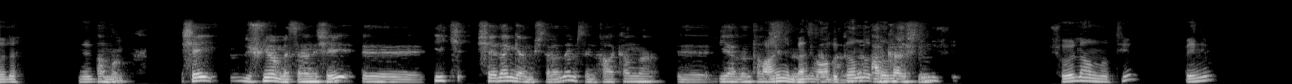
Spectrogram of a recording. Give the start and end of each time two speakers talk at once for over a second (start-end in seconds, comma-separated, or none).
7.6-9.4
